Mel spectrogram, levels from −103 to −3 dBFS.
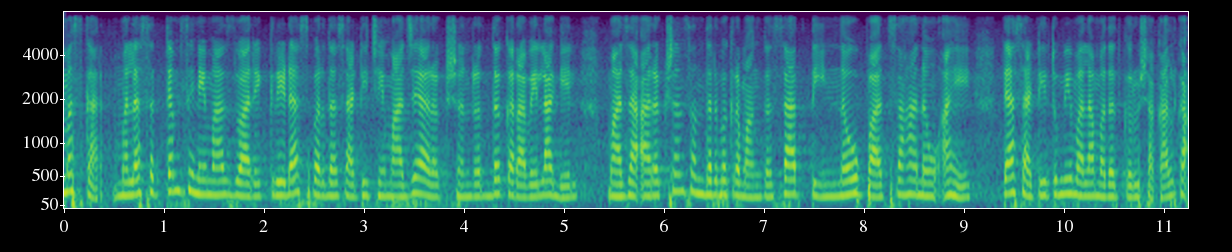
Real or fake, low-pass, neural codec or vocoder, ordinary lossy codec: real; 7.2 kHz; none; none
